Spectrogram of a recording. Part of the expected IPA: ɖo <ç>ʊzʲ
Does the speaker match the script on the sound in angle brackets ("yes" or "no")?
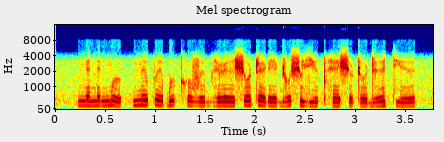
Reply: no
